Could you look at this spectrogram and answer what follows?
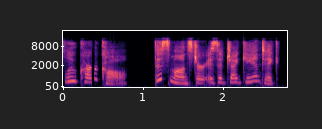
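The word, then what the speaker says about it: Lou Carcolh: From the folklore of the French Basque country comes a unique and bizarre creature, the Lu Carl, pronounced Lu Carall.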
